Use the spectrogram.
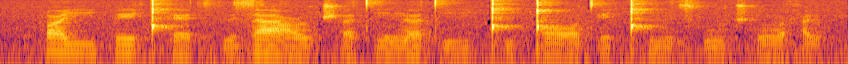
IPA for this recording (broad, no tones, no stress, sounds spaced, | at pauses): qʷ iː p e ǃʰ ɛ t͡sʼ ɨ z a ʕ u t͡ʃʼ ɐ tʼ i n ɐ tʼ iː ǃʼ i ǃ ɔː tʼ e ǃʰ ɨː t͡sʼ u t͡ʃʼ oː ħ ɘ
